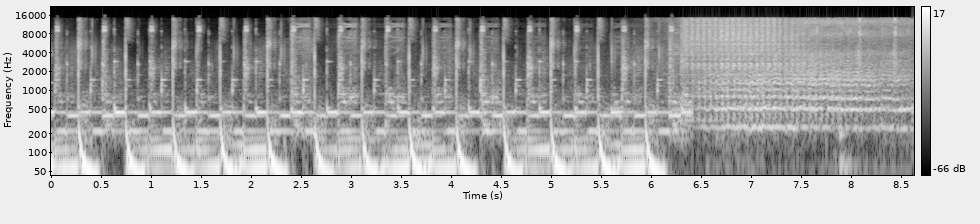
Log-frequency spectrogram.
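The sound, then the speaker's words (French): A buzzing bee effect set against a quick, rhythmic musical beat, giving way near the end to a steady, dense droning buzz; the jingle of the radio segment La Minute qui bourdonne, presented by La Ruche, a local crowdfunding platform. It is loud, with no talking. “La Minute qui bourdonne, une présentation de La Ruche, votre plateforme de financement participatif de proximité.”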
